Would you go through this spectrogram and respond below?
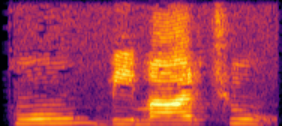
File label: gujarati I am sick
